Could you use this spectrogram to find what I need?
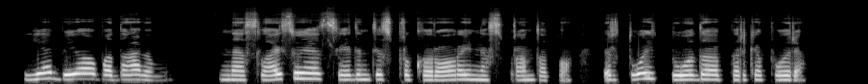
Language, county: Lithuanian, Alytus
